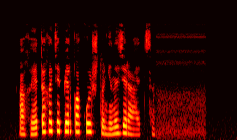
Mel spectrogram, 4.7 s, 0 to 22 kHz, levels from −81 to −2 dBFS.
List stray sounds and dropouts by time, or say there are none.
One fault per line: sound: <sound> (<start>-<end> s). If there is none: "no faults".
no faults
